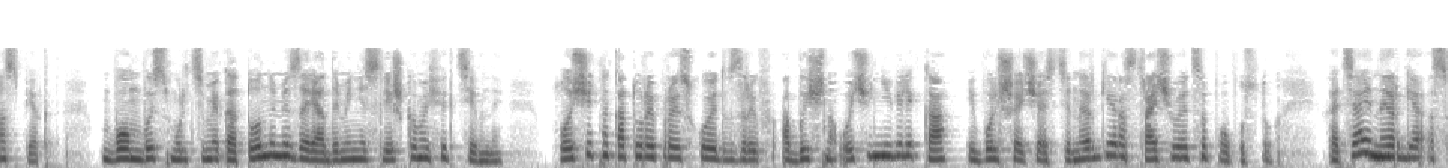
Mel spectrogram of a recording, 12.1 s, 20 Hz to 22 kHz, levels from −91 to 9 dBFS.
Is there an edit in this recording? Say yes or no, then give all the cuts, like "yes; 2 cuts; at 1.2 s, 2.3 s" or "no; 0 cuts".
no; 0 cuts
